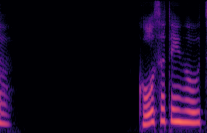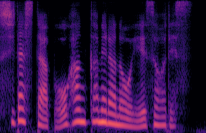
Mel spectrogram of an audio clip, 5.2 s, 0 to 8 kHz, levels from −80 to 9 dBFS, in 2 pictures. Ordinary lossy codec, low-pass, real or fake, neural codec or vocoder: none; none; fake; codec, 16 kHz, about 1 kbps, DyCAST, with the encoder's durations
